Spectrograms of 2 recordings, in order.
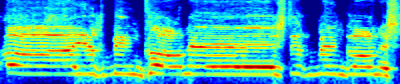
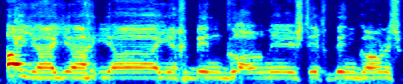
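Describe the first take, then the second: First: High, very slow drawn-out shout; yelling. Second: Put-on old world Yiddish murmur. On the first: Retold or imitated. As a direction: bellow it across the room, much higher and stretched. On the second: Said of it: "give it the old world flavor".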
